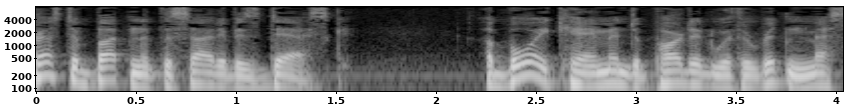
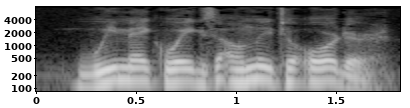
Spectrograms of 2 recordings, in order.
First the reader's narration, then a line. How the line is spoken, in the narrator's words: the manager said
